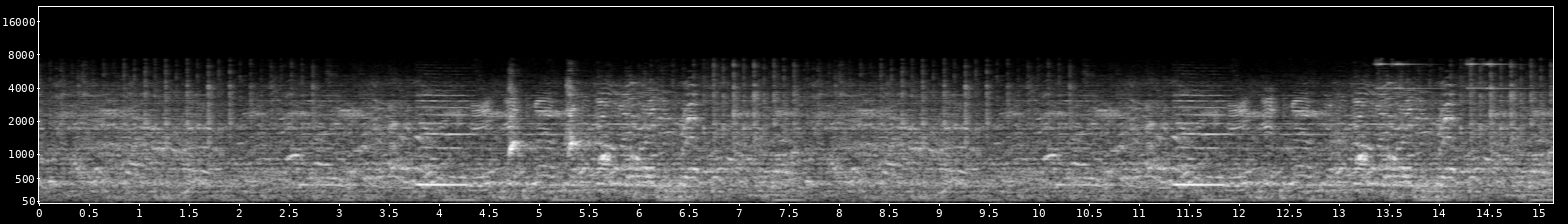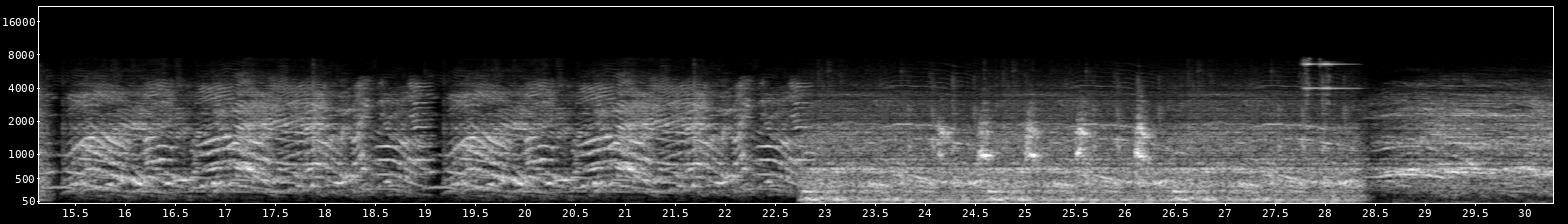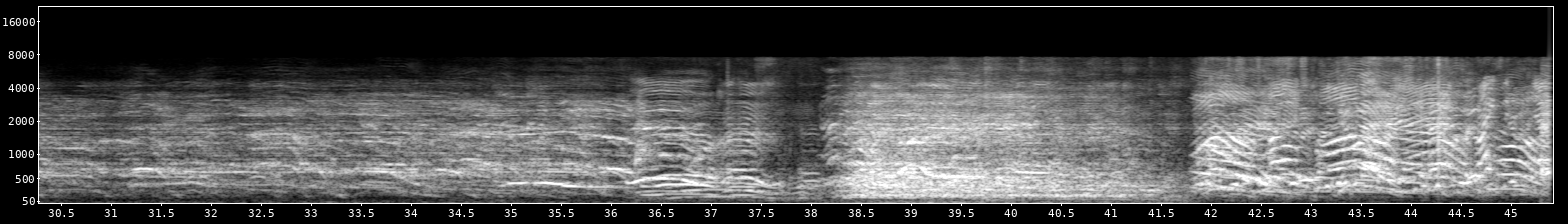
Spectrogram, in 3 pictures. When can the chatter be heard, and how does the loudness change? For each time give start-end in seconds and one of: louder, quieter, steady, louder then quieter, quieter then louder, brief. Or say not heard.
0.0-45.3 louder.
